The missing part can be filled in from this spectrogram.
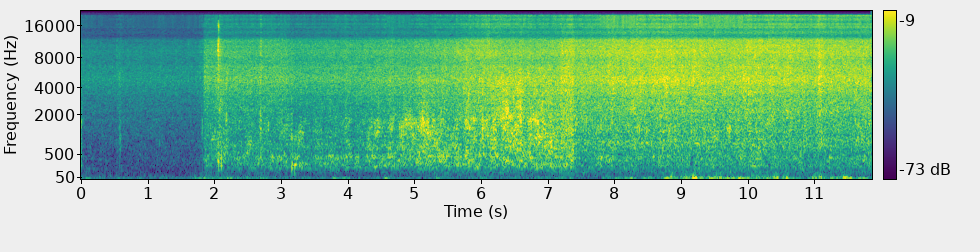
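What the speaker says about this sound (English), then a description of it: "Kind of river, you can hear it." A river flowing near Cawdor village, a stone-cottage village near Culloden Moor, gives a steady broadband rush of water that swells slightly after the first couple of seconds and keeps a continuous wash with no talk.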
